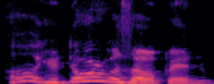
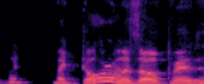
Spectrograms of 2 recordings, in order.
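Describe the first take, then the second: First: Light, higher voice, falling at the end; innocent answer. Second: Questioning, rising at the end; incredulous echo. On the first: Mihoshi explains to Washu how she got in, innocent answer. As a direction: imitate an artless explanation. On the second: Washu repeats Mihoshi's explanation back, incredulous echo. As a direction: throw it back as a disbelieving question. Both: Retold or imitated.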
